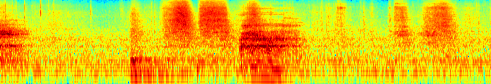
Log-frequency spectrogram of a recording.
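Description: A Spin Tech frame connector on a Cobra Jet is being trimmed with a hand tool, giving a few rough rasping strokes against a low steady background, close and moderately loud, with no speech.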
